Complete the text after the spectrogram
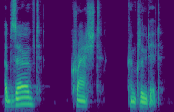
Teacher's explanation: For example, observed, crashed, and concluded, when in fact they should be pronounced observed with a d sound at the end, crashed with a t sound at the end, and concluded with an id sound at the end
